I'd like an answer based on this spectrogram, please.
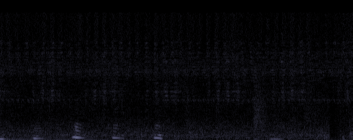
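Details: A spotted hyena on the savannah cackles in a quick series of short, uneven, mid-pitched yelping notes about a fifth of a second apart. Such calls signal rank, urgency or hunger, or summon others to come quickly.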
